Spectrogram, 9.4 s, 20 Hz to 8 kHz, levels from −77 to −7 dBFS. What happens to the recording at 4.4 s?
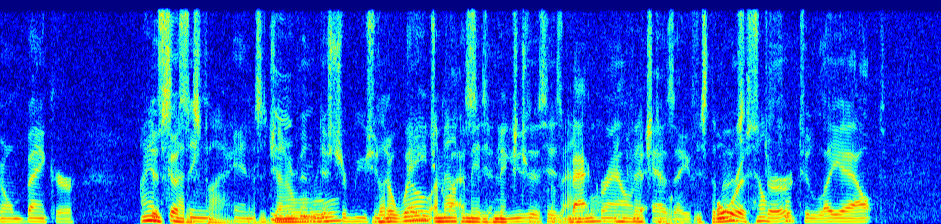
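Nothing goes wrong at 4.4 s: the speech carries on intact through that moment, with only the normal narrowed top end of a G.722 call path, which leaves nothing above 8 kHz.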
